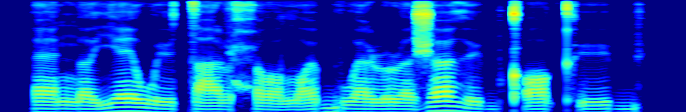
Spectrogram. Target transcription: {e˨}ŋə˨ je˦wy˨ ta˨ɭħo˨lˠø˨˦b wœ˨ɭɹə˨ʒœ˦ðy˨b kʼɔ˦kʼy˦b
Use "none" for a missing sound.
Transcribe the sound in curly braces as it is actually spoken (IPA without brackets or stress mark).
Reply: ɛ˨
